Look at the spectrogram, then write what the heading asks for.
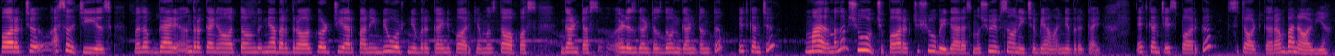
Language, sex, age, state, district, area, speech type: Kashmiri, female, 30-45, Jammu and Kashmir, Bandipora, rural, spontaneous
